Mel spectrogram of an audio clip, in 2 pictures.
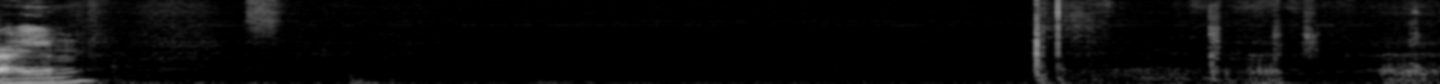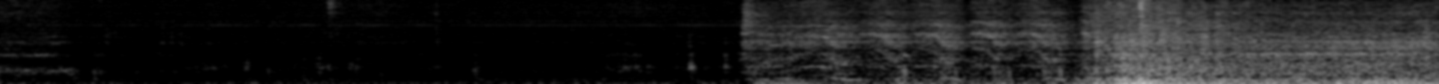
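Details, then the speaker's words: Isuzu Panther diesel with automatic transmission, suspected blow-by, thick exhaust, morning start: starter cranks a couple of seconds before engine slowly catches into a rough heavy rumble; slow hard start. "hidupnya tidak terlalu cepat nyangkutnya jadi agak nggak tegang ya"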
